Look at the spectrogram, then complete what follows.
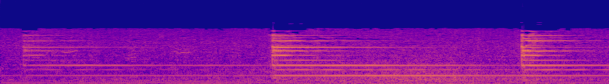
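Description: A bell struck three times, about two and a half seconds apart, each stroke ringing on and slowly fading; the first is softer and the second is the loudest. It serves as a bridge between two scenes of a radio drama.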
